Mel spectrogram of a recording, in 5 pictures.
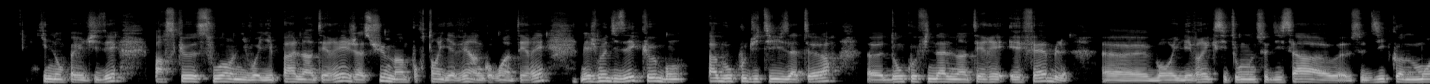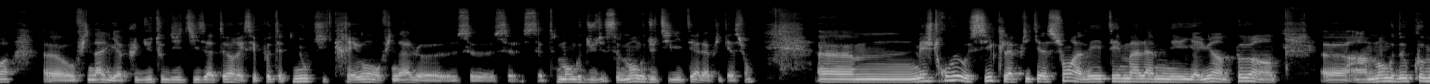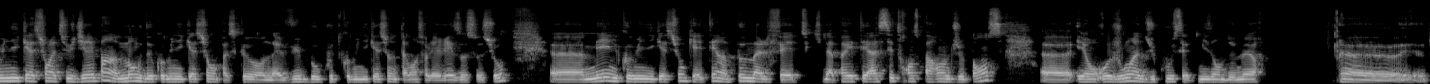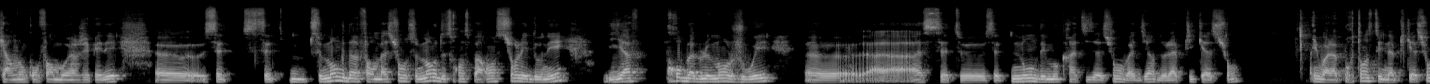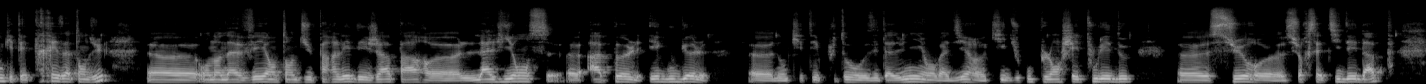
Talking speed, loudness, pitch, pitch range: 200 wpm, -24 LUFS, 125 Hz, 110-135 Hz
